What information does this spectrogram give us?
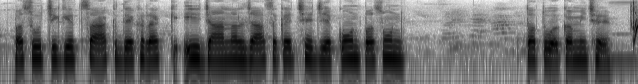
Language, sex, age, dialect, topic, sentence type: Maithili, male, 36-40, Southern/Standard, agriculture, statement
